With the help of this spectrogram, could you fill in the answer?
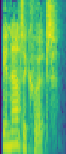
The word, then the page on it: inadequate: British English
